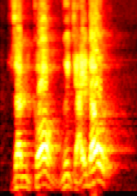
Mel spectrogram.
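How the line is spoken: Loud shout, young woman. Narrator (Vietnamese): thiếu nữ áo xanh đã quát to

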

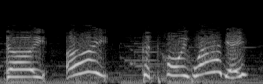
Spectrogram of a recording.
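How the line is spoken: Disgusted exclamation. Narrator (Vietnamese): A Tử la lên

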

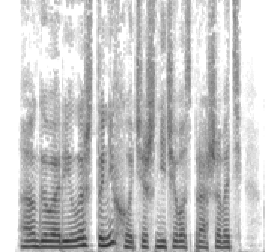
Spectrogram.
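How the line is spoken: Snorting smirk. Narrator (Russian): хмыкнул он

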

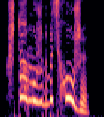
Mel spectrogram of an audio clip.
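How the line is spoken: Shrieking. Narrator (Russian): взвизгнул одноглазый

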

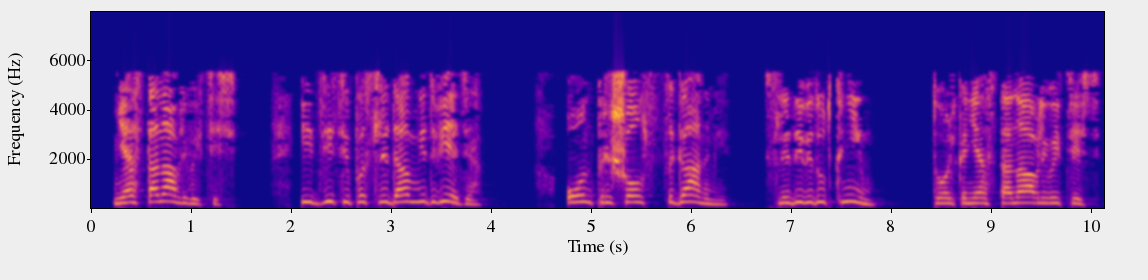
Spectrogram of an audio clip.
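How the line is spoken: Shouted to everyone. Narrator (Russian): крикнула всем

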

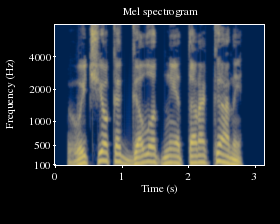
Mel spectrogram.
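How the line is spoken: Menacing question. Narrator (Russian): грозно поинтересовался Афоня

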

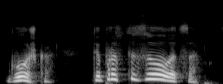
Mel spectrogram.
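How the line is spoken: Joyful squeal. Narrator (Russian): радостно завизжала Маша

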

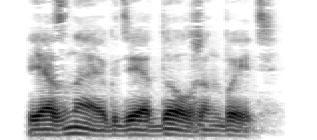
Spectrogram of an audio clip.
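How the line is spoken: Sharp, cutting off. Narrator (Russian): оборвал тот резко

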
